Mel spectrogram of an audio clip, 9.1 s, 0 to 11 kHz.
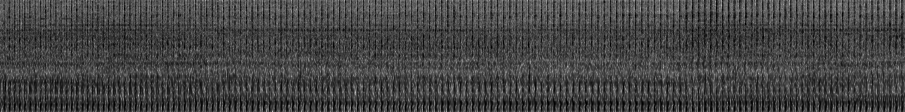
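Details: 1961 International Cub Cadet Original tractor, 7 hp Kohler single-cylinder, driven after new tubes were fitted: steady, even thump at constant speed with no misses or knocks; runs smoothly.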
